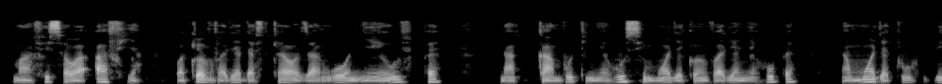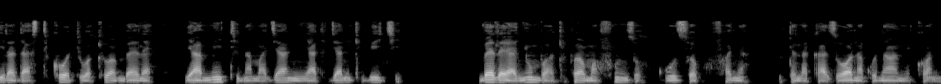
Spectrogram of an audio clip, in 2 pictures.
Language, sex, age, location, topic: Swahili, male, 36-49, Kisii, health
